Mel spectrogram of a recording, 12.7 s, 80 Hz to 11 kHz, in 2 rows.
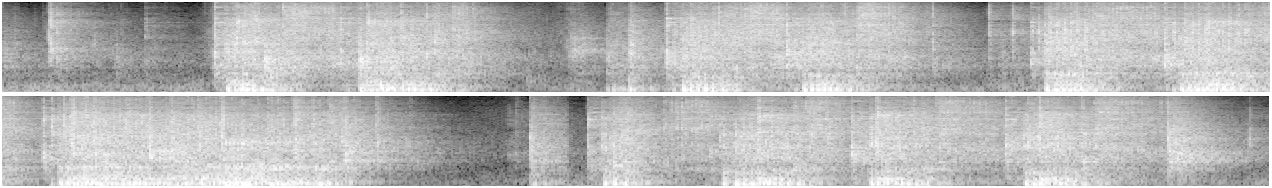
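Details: Poulan Pro P3416 34cc 16-inch chainsaw, recovered from an abandoned building, new spark plug fitted: catches and revs in uneven surges, bogging between bursts; seems to get too much fuel and choke out, so the high-speed screw is adjusted.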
